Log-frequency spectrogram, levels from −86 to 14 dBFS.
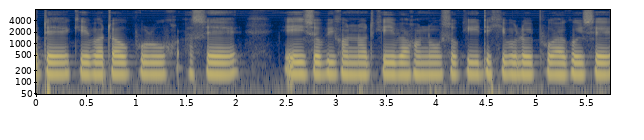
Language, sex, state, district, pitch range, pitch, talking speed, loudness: Assamese, male, Assam, Sonitpur, 160-165 Hz, 160 Hz, 115 wpm, -16 LUFS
